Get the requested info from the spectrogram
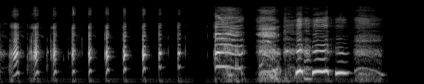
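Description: A person laughing hard: a rapid, high-pitched run of "ha" pulses, about eight a second, that gradually fades. About two seconds in comes a gasping breath, then a few more laughs that cut off suddenly near the end.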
